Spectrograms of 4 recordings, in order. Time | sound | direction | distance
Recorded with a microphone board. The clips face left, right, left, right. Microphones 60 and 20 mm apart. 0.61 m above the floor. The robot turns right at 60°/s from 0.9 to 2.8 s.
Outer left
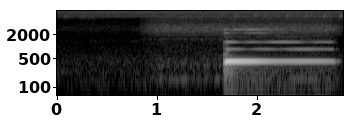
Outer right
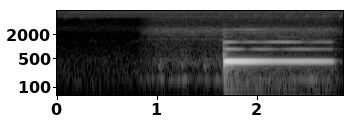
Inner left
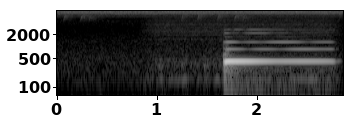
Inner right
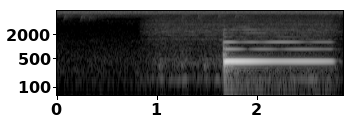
1.7 | a piano | 95° right | 0.6 m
